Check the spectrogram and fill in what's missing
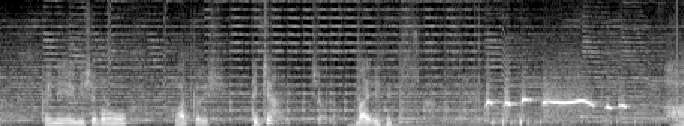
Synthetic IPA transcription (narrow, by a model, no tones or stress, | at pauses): kəinəĩeʋiʃepəɳɦũ | ʋat̪kəɾiʃ | ʈʰik̚t͡ʃʰet͡ʃa̰lobʱaj | ha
